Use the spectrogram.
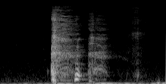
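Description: A short coughing fit as a speaker chokes while talking: three harsh coughs in quick succession, the first loudest and the following ones gradually weaker, with no talking.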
